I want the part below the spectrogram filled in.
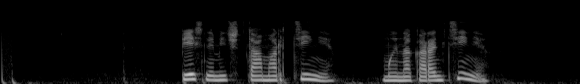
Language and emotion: Russian, positive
